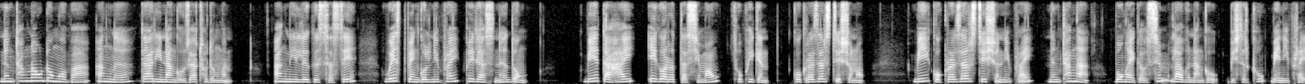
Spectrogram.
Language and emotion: Bodo, neutral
